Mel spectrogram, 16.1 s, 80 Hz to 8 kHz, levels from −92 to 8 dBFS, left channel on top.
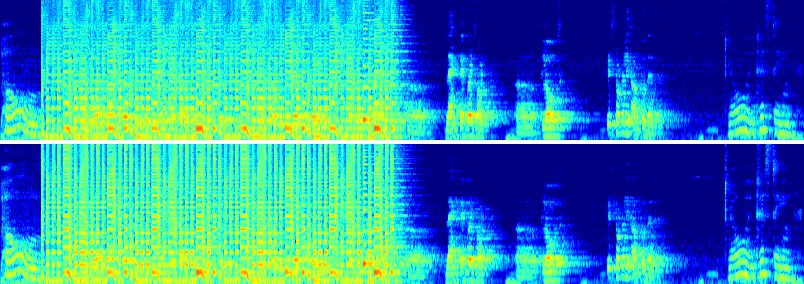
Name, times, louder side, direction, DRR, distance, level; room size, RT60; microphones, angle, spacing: voice 1, 0.0-1.0 1.4-2.1 14.6-15.9, right 2 dB, 45° right, 0.7 m, -36 dB
sound 1, 0.8-7.9, right 3 dB, 75° right, 2.1 m, -21 dB
voice 2, 1.6-4.9 5.4-8.6 8.9-9.9 10.3-11.3 12.1-13.2, left 1 dB, 60° left, 4.0 m, -32 dB
29.0 x 16.5 x 6.6 m
head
